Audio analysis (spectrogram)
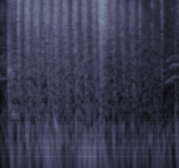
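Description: Rapid automatic gunfire in the online shooter DMZ, a dense, loud burst of shots tearing down a sentry gun, firing continuously from start to finish.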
